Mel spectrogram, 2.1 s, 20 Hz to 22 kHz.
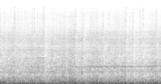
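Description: Motorcycle riding along at moderate road speed, around 40 to 60 km/h: steady engine and wind rumble on the bike-mounted camera, with a faint steady high whine from about halfway in.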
